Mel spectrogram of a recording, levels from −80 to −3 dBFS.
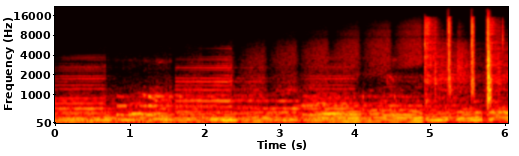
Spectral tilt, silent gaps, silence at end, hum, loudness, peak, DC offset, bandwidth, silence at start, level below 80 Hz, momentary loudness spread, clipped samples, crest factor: -3.5 dB/octave; none; 0 s; none; -29 LUFS; 0 dBFS; under 0.1%; over 20 kHz; 0 s; -52 dBFS; 13 LU; under 0.1%; 28 dB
